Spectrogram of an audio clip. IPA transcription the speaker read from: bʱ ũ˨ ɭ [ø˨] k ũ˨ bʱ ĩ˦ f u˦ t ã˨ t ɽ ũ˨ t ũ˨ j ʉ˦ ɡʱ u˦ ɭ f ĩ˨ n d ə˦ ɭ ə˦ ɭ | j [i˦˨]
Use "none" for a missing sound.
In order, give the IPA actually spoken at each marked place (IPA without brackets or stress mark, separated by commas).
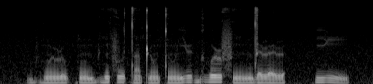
u˨, i˦˨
